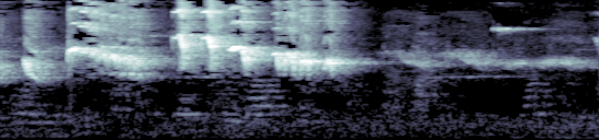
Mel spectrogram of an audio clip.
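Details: Orange-headed thrush singing loudly, a rapid jumble of high whistled and chattering notes with sweeping phrases, fading into softer trailing whistles after about two seconds.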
